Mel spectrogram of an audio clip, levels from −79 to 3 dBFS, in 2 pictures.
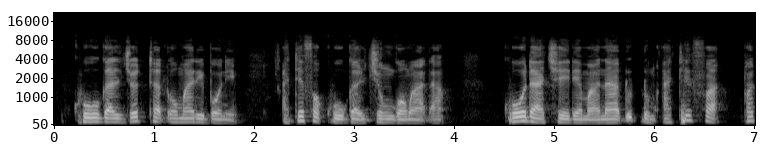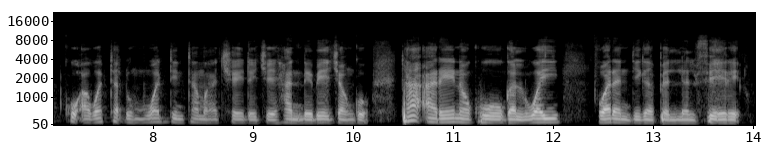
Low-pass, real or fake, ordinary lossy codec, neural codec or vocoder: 9.9 kHz; fake; none; vocoder, 44.1 kHz, 128 mel bands, Pupu-Vocoder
